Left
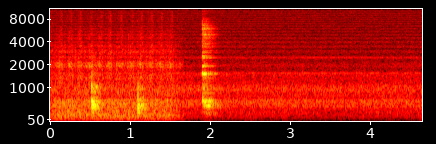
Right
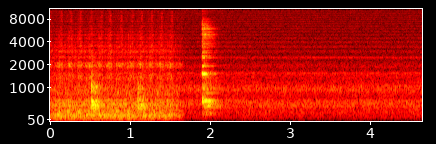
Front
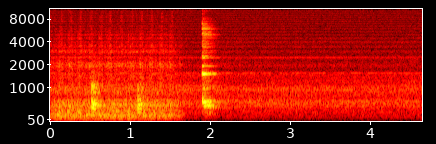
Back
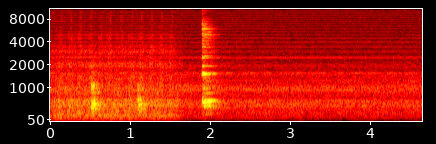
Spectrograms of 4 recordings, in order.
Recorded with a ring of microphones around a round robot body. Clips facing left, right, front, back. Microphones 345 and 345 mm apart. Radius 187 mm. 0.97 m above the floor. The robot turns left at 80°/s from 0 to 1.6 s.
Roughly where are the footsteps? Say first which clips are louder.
Left 2 dB, front 1 dB; left.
